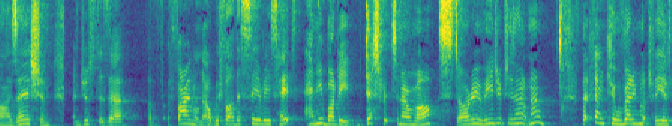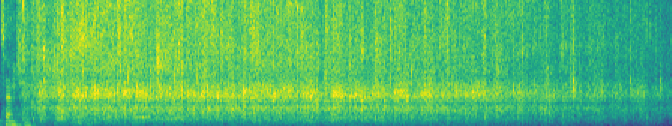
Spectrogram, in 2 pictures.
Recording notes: a lecture from our 2015 History Weekend event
